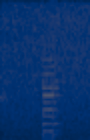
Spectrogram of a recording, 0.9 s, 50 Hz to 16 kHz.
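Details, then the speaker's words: Single short electronic keypress beep over low room hum while setting the drop factor to 60 drops/ml on a veterinary IV infusion pump during a demo; infusion pump keypress beep. "a 60 drop ml, so I'm going to set it, hit this button and go up by 10s to 60 and hit enter."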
